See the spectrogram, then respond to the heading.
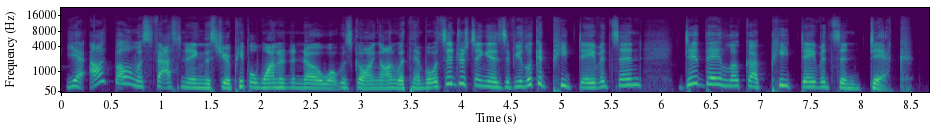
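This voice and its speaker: Animated, chatty woman co-hosting a talk show. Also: mid-range voice, a little fast, no echo, studio quality. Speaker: radio show co-host. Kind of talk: casual comedic chat.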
